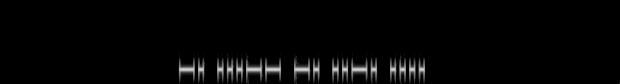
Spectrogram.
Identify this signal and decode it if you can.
Morse code, heard as a keyed tone, about 25 wpm, 700 Hz. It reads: N3NFH
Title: USA Call Signs - 5 Characters - 25wpm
